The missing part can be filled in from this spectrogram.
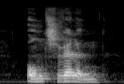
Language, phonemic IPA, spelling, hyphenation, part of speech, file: Dutch, /ˌɔntˈzʋɛ.lə(n)/, ontzwellen, ont‧zwel‧len, verb, Nl-ontzwellen.ogg
- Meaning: 1. to unswell, to cease from swelling 2. to shrink, to shrivel 3. to emerge from swelling or surging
